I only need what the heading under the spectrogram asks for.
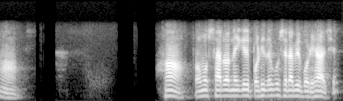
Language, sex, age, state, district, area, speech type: Odia, male, 45-60, Odisha, Bargarh, rural, conversation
